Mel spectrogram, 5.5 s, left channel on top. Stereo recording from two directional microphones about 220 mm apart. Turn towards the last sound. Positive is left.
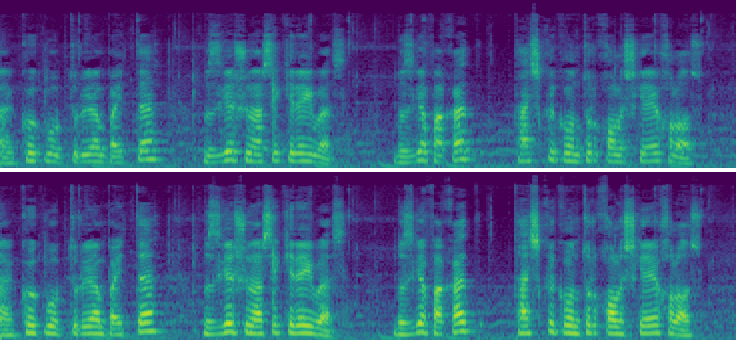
turn(degrees=-45)  # may be behind; listen again after turning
